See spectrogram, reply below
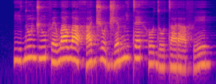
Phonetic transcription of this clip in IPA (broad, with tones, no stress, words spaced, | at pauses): i˧dũ˦ d͡ʒũ˦fɛ˧ wa˦wa˦˨ ha˨˦d͡ʒo˦˨d͡ʒɛ˨˦ mi˦tɛ˦ ho˧do˨ta˨ɾa˨ fe˨˦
